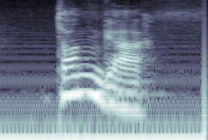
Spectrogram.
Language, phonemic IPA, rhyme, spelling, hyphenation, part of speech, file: Dutch, /ˈtɑŋ.ɡaː/, -ɑŋɡaː, tanga, tan‧ga, noun, Nl-tanga.ogg
- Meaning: 1. thong, G-string 2. woman, girl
